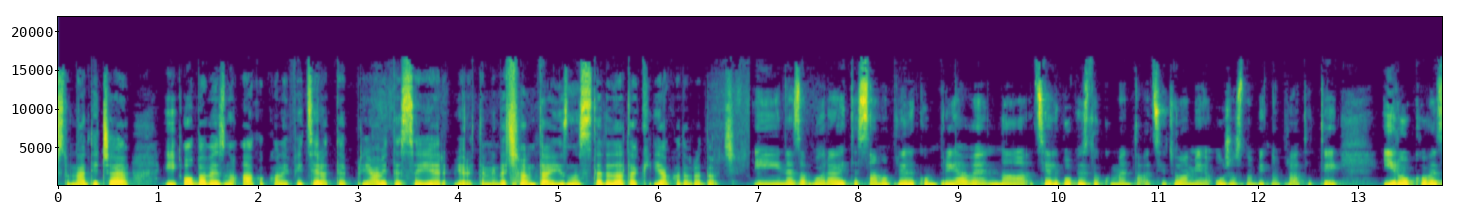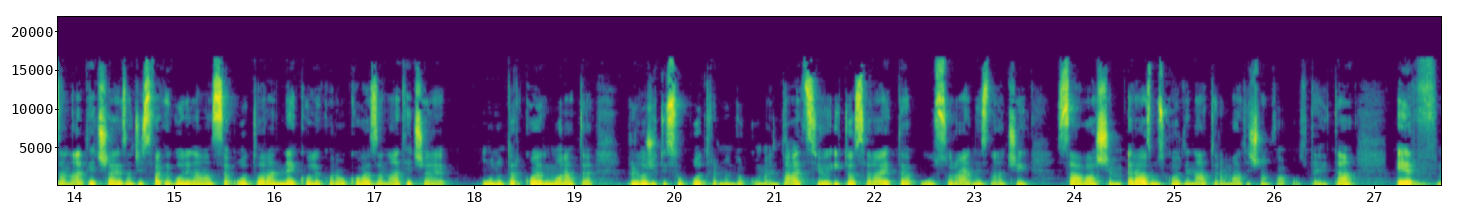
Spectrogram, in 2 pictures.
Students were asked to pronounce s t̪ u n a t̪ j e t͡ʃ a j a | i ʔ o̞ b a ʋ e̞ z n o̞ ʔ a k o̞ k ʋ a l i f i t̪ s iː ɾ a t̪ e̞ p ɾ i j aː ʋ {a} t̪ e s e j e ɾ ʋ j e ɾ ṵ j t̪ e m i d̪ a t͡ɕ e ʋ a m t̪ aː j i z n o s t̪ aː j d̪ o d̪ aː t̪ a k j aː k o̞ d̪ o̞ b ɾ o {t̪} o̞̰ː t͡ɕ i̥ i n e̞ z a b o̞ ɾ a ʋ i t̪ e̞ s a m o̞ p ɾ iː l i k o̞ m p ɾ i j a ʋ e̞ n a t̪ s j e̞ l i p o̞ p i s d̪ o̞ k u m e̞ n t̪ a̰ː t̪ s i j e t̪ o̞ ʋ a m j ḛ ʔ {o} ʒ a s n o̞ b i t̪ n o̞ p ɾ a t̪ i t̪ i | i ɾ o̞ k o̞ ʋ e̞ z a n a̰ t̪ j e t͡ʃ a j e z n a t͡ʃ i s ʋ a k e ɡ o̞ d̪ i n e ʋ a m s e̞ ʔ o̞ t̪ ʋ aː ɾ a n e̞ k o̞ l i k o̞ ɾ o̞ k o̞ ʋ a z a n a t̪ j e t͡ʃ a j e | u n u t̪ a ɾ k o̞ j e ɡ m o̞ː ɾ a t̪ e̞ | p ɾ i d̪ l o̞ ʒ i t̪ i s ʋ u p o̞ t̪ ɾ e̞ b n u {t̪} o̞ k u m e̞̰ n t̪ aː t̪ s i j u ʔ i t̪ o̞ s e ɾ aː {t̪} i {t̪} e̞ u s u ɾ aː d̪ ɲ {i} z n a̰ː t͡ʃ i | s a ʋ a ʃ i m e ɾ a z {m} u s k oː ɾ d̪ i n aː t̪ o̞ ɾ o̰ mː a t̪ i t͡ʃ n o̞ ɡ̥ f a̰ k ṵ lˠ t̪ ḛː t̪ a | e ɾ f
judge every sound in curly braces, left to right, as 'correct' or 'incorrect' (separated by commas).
incorrect, incorrect, incorrect, incorrect, incorrect, correct, correct, correct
